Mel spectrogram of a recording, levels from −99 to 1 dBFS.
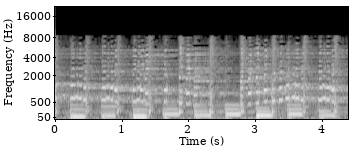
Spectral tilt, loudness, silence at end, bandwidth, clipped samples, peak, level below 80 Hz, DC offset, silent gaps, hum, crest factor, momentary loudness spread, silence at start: -5 dB/octave; -17 LUFS; 0 s; 8.8 kHz; under 0.1%; -2 dBFS; -26 dBFS; under 0.1%; none; none; 14 dB; 4 LU; 0 s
